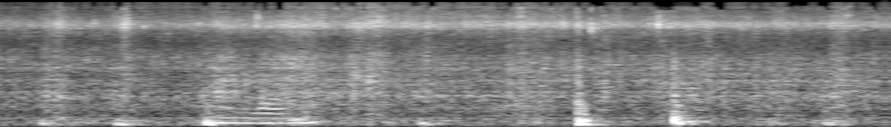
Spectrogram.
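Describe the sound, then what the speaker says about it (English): Chicken being stir-fried in a Saladmaster skillet for fried rice, a steady background sizzle with a few scraping stirs, under a voice talking. "So I'm just going to stir it up"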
